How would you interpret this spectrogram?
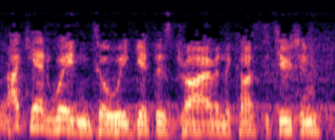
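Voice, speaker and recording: A man's voice: mid-range voice, moderate pace, close to an everyday voice. A man acting a cheerful, enthusiastic, folksy space traveler in an old radio serial. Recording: muffled old radio, heavy background noise.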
